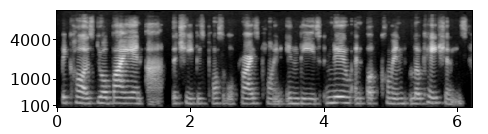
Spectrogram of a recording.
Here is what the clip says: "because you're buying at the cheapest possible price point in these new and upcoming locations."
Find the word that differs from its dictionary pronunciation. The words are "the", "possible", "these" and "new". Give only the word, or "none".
none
